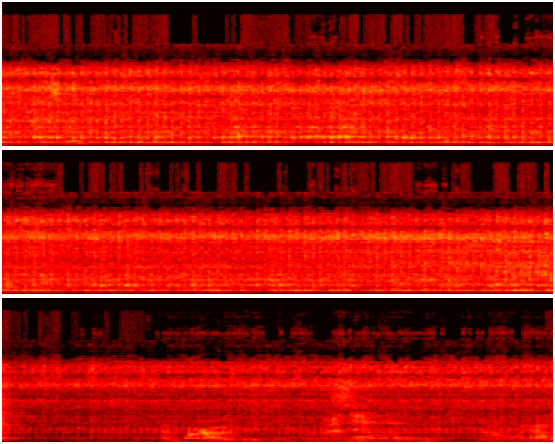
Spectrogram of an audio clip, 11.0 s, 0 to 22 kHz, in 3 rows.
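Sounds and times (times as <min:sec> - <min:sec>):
scroll saw cutting wood: 0:00.0 - 0:07.5.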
